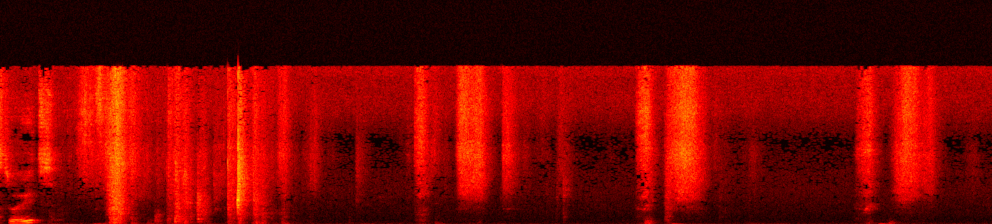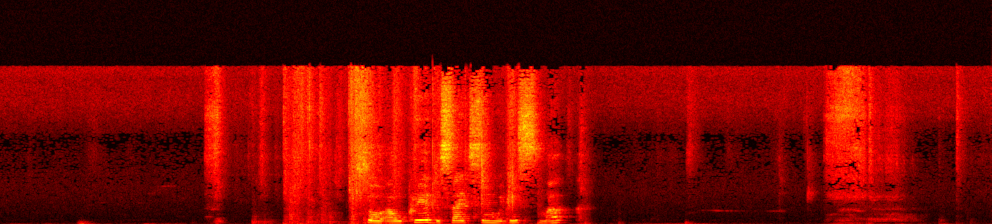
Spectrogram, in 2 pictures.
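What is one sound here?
A plastic ruler slides and taps on paper.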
